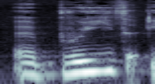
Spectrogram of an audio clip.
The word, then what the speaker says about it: breathe: Breathe یک فعل هست, آخرش ای داره به معنای نفس کشیدن. تلفظ به این شکل هستش، breathe، و breath یک اسم هست که آخرش ای نداره، تلفظش هم به این شکل breath به معنای نفس.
